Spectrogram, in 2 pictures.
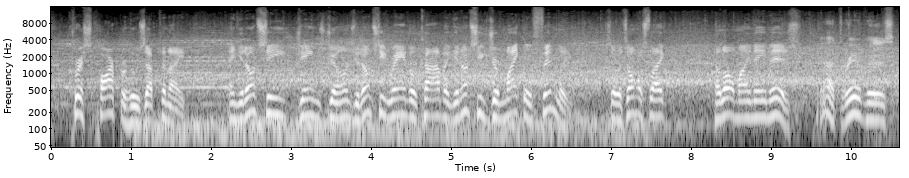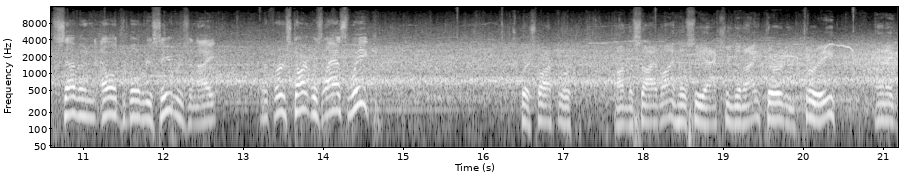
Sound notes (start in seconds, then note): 15.3 cheering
